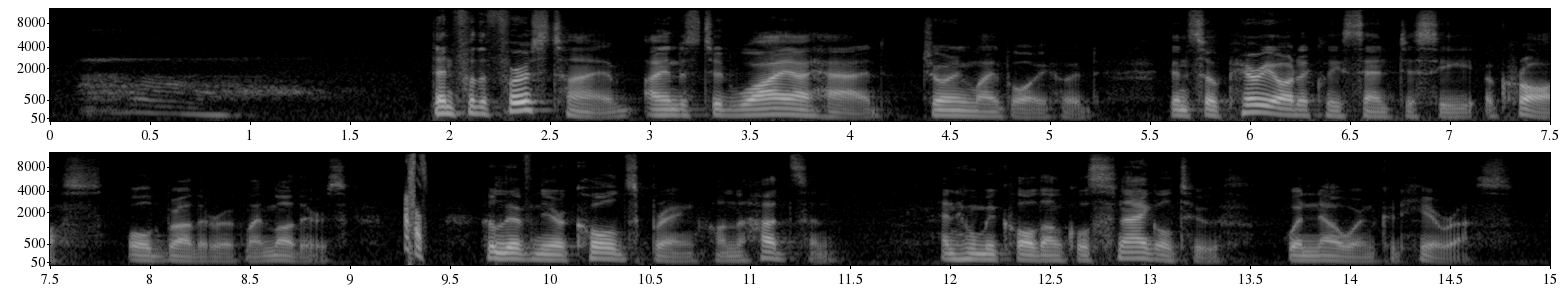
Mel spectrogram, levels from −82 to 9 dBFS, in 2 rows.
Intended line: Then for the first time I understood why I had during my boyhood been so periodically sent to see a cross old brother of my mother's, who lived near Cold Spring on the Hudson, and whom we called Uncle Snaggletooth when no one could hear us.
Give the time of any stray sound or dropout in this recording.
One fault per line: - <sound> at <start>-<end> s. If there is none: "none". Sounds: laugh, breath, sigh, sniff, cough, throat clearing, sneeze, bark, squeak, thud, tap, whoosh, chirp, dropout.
- sigh at 0.1-1.7 s
- chirp at 9.3-9.4 s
